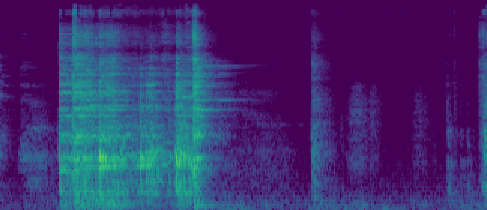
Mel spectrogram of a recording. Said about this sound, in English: let's remove the lid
